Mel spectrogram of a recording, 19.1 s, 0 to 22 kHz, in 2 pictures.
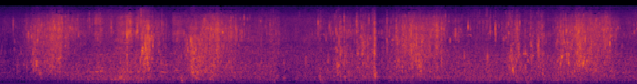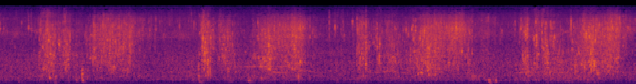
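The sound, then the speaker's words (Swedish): Oars of an old boat, boat number 5 from the Swedish parliament building's garage, dip and pull through water on Strömmen in Sweden during a trial run, in a steady rhythm, each stroke a splashy swish repeating every second or so, with wind rushing across the microphone throughout. “Det enda sättet att förstå den här båtens historia är att själv sätta sig vid årorna.”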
